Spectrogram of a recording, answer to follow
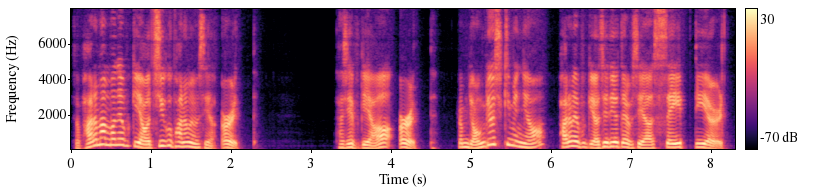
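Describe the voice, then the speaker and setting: Lively woman teaching English pronunciation. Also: medium pitch, no echo, studio quality. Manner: drills words slowly, repeats them for students to copy. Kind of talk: online English pronunciation lesson.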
